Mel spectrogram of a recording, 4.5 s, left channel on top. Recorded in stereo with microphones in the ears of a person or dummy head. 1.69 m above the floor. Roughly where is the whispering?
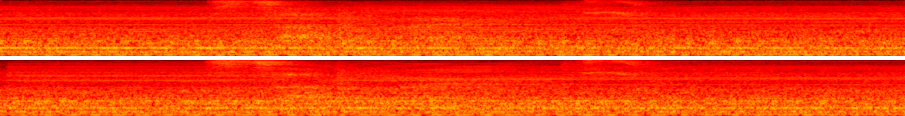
Right.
